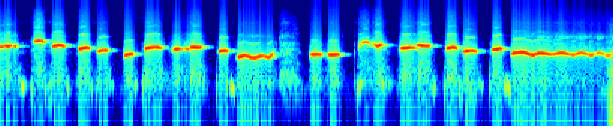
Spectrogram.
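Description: A person whistling a tune: a quick run of short notes with a few slides between them, ending in one long note held with a vibrato.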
